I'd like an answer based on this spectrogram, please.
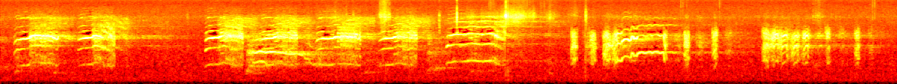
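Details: A coyote responds to a FoxPro electronic caller by howling and barking. Quavering howl phrases come first, then break into quicker choppy yips and barks, followed by a few final drawn-out wails against a quiet backdrop.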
